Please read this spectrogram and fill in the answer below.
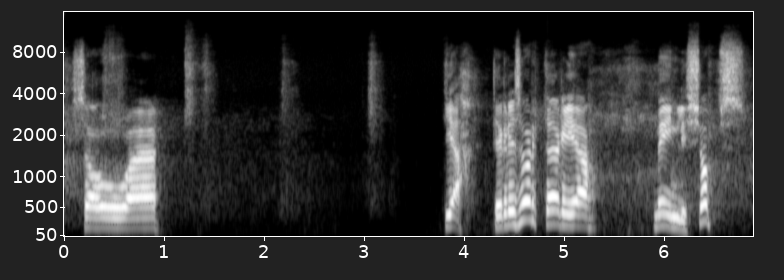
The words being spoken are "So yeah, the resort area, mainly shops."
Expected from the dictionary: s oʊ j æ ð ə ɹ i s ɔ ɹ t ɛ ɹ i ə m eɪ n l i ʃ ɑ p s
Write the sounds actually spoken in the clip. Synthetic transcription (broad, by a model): s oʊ j æ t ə ɹ i s ɔ ɹ t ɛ ɹ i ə m eɪ n l i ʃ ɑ p s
